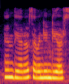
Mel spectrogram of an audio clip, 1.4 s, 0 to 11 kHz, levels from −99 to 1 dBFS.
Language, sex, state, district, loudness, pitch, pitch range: English, female, Assam, Kamrup Metropolitan, -10 LUFS, 260 Hz, 255-275 Hz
